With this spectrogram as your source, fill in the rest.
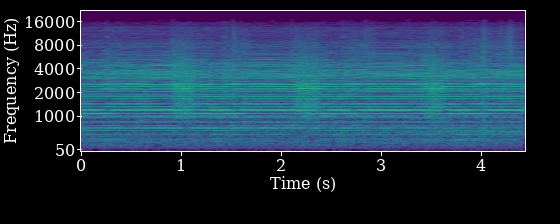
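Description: Electric hair clippers buzz steadily while cutting a woman's hair during a winter haircut, a close, continuous hum with slight swells as the blades move through the hair, no talking.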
